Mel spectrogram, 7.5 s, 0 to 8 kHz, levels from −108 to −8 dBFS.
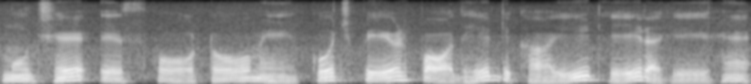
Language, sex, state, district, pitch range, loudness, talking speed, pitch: Hindi, male, Madhya Pradesh, Umaria, 90-120 Hz, -18 LUFS, 90 wpm, 105 Hz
